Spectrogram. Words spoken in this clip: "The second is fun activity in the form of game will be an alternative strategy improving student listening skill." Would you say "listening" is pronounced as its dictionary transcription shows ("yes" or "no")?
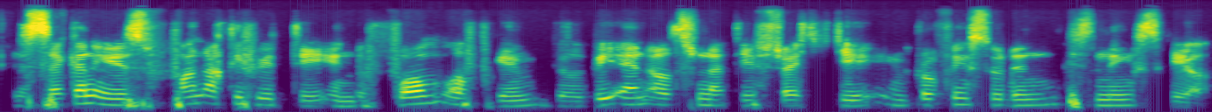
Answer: no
